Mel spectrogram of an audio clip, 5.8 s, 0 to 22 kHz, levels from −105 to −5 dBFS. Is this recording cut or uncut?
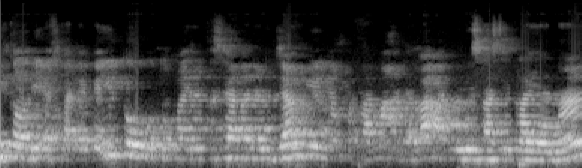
uncut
